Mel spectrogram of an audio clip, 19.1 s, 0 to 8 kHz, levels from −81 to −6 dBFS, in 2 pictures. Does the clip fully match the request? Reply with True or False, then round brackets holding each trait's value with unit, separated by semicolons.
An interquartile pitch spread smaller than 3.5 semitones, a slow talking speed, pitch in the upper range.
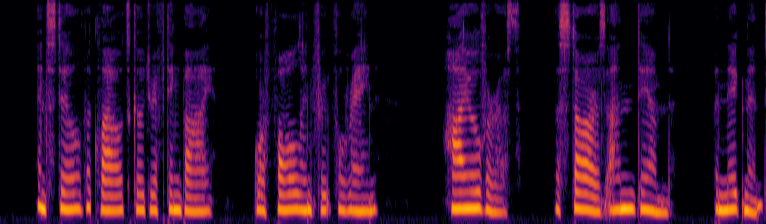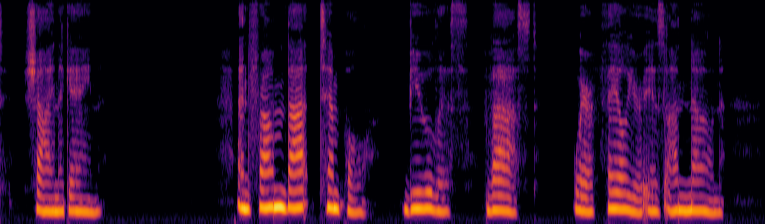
True (2.5 semitones; 100 wpm; 200 Hz)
